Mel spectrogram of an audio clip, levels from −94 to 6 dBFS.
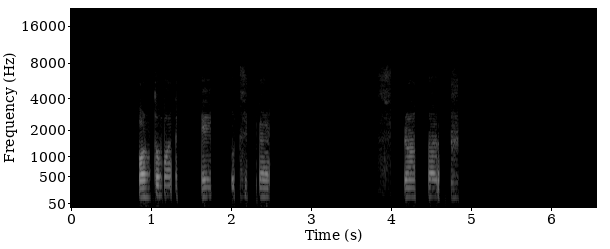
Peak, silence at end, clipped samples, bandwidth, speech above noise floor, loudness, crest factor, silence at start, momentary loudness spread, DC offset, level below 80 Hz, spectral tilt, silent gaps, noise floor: -28 dBFS; 1.75 s; under 0.1%; 7.4 kHz; over 38 dB; -51 LUFS; 26 dB; 0.85 s; 18 LU; under 0.1%; under -90 dBFS; -4.5 dB/octave; 1.27-1.63 s, 1.75-2.01 s, 2.21-2.31 s, 2.49-3.83 s, 4.01-4.17 s, 4.31-4.47 s, 4.61-4.75 s; under -90 dBFS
